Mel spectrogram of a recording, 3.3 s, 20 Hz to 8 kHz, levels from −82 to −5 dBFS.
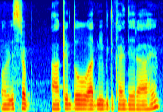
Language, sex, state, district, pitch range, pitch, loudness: Hindi, male, Arunachal Pradesh, Papum Pare, 115-120 Hz, 115 Hz, -19 LUFS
